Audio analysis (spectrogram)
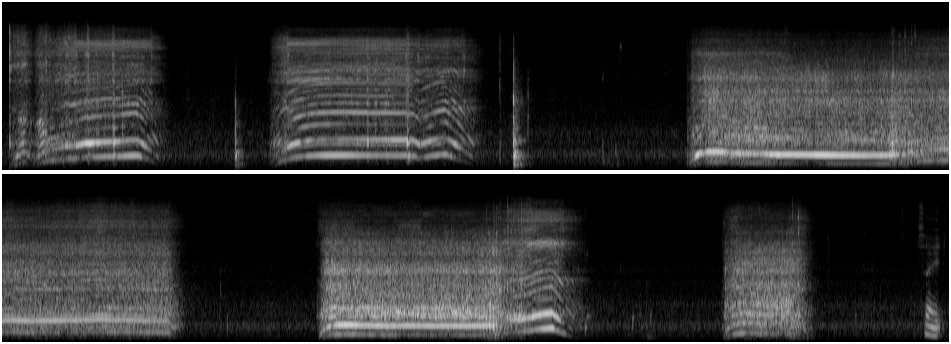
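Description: An electric stick blender whirs loudly in several bursts of a few seconds each while mixing ingredients in a bowl, its motor pitch rising and falling with each pulse, separated by brief pauses.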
